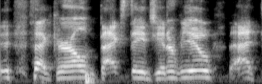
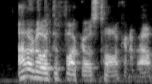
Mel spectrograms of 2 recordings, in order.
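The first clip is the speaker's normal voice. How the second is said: usual speaking voice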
